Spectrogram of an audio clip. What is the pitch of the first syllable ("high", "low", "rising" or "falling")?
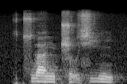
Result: falling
